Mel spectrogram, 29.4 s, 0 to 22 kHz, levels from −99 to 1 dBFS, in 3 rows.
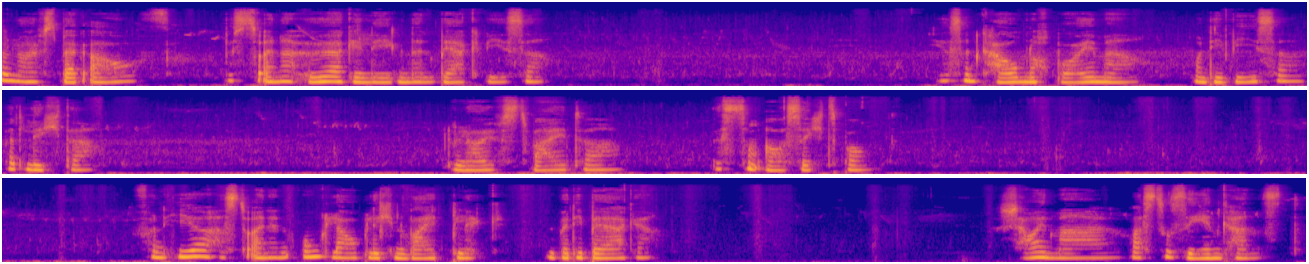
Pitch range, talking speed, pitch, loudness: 210-235 Hz, 85 wpm, 220 Hz, -27 LUFS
